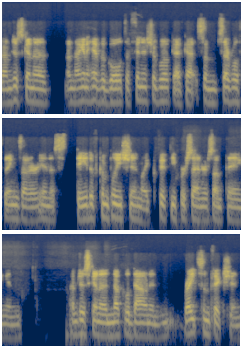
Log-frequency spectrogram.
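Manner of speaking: ordinary talk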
